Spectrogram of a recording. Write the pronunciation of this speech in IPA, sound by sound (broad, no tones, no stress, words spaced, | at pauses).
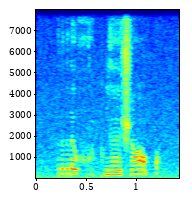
rɛxʷɑ̤pɡɛ̃ʃɑ̃p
